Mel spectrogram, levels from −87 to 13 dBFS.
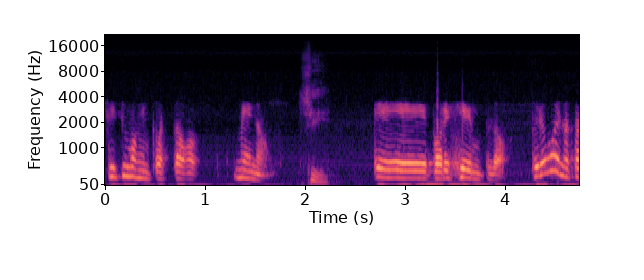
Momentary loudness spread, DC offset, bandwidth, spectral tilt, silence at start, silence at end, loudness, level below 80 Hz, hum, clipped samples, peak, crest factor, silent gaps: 18 LU; under 0.1%; 7.6 kHz; -7.5 dB/octave; 0.05 s; 0 s; -17 LUFS; -56 dBFS; none; under 0.1%; 0 dBFS; 16 dB; none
